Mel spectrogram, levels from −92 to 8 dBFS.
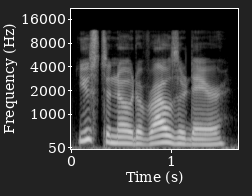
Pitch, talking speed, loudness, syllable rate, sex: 175 Hz, 215 wpm, -17 LUFS, 5.3 syllables/s, female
